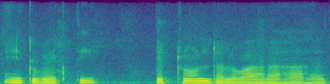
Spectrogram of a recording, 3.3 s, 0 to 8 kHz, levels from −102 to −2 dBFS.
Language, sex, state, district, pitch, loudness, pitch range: Hindi, female, Jharkhand, Ranchi, 165 Hz, -16 LUFS, 155-175 Hz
